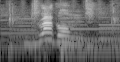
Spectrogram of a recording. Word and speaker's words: dragon: Que en inglés sería ¡Dragon! Cargamos la fuerza de la pronunciación en la A, y en inglés ya, como sabéis, no existen las tildes.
